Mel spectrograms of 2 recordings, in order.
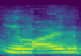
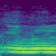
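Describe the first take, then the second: First: The second syllable sounds like 'ine'. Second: The second syllable sounds like 'een'. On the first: This is how it is read in English. "हम इसको इमाइन पढ़ते हैं वैसे अंग्रेजी भाषा में" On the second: This is how it is read in Hindi books. "Hindi में मैं देख रहा हूं किताब में"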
